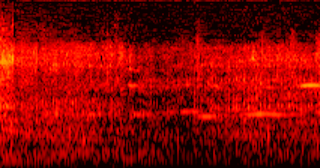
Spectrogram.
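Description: Steady outdoor ambience, a low rumble under a hiss, with a few faint brief high tones.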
